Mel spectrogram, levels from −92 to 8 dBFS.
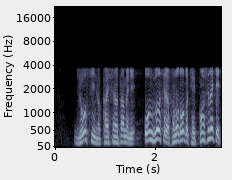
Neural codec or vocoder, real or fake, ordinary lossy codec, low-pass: codec, 44.1 kHz, 7.8 kbps, Pupu-Codec; fake; none; 3.6 kHz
